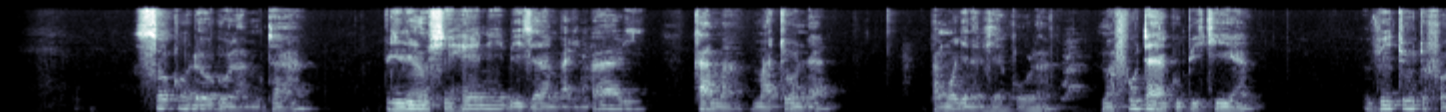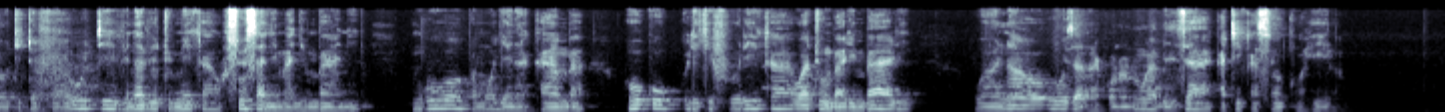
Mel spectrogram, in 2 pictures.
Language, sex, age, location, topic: Swahili, male, 25-35, Dar es Salaam, finance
